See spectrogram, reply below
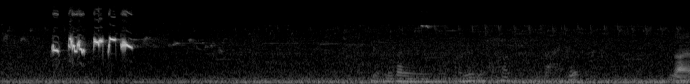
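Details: Competitive song of a red-whiskered bulbul during fight-style trapping, 13 February 2016: a short, lively string of five chirpy, whistled notes, then long quiet with faint murmured speech and a distant clap.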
